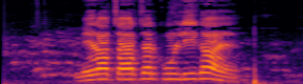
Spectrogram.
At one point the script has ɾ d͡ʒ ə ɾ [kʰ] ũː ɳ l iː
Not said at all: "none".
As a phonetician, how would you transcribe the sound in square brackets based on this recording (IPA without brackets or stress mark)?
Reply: k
